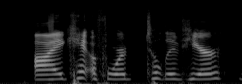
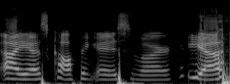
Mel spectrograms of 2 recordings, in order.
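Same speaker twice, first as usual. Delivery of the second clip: ordinary talk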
